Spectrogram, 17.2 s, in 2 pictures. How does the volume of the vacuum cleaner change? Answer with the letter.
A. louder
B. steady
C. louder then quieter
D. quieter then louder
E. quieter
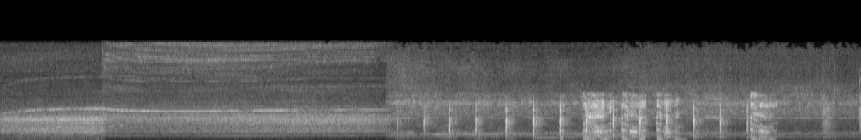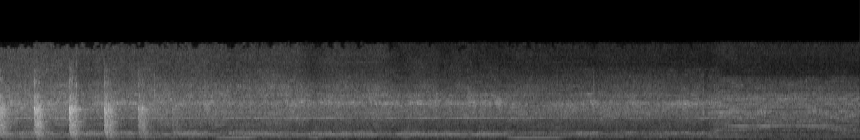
E.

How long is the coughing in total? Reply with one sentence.
You can hear the coughing for 2 seconds altogether.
